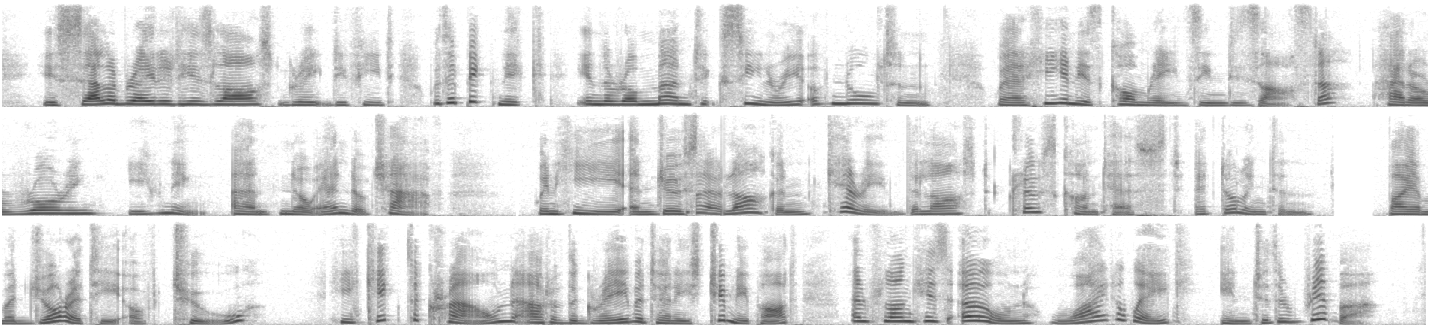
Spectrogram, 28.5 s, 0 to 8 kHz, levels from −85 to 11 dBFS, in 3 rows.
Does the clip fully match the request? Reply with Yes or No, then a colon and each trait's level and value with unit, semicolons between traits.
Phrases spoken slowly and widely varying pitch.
No: average, 145 wpm; wide, 6.9 semitones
